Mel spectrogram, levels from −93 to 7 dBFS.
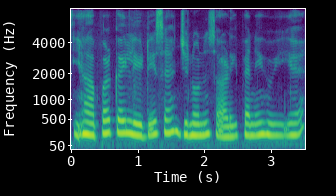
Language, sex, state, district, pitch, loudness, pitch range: Hindi, female, Himachal Pradesh, Shimla, 215 Hz, -13 LUFS, 205-235 Hz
